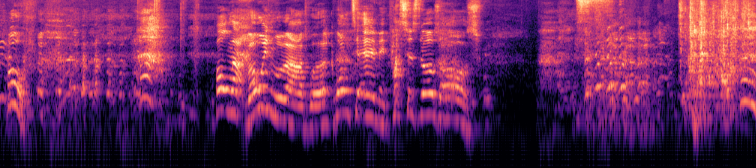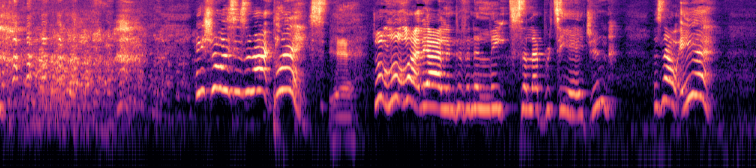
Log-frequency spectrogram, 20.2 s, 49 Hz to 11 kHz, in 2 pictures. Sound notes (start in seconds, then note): 9.0 big splash; 9.6 laughter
